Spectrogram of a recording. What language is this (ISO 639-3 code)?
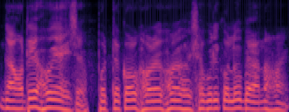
asm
